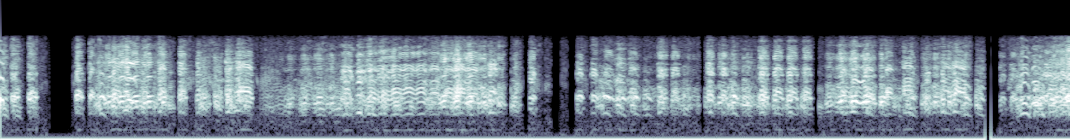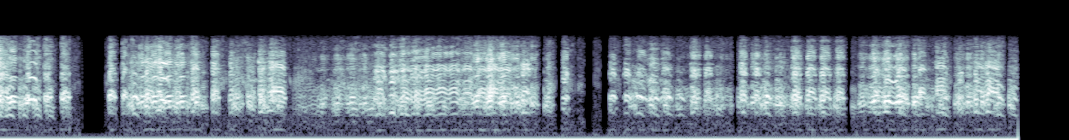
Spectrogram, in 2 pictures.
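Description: A flock of flamingos calling: dense, overlapping goose-like honks and gabbling with a few brief pauses, cutting off sharply near the end.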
